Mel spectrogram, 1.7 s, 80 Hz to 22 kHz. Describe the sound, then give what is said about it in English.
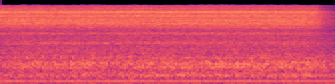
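A steady, loud hiss of a one-second shot of breathable canned air, not pure oxygen, spraying from a can fitted with a mask for nose and mouth, at pressure comparable to a can of shaving cream, with a faint low hum beneath, holding constant before cutting off abruptly. “It comes with a little mask to put over your nose and mouth and contains about 160 one-second shots of air.”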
